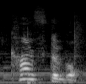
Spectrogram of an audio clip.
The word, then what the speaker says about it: comfortable: we have four syllables the last syllable is similar to the word bull the stress on the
